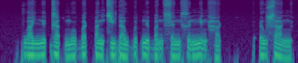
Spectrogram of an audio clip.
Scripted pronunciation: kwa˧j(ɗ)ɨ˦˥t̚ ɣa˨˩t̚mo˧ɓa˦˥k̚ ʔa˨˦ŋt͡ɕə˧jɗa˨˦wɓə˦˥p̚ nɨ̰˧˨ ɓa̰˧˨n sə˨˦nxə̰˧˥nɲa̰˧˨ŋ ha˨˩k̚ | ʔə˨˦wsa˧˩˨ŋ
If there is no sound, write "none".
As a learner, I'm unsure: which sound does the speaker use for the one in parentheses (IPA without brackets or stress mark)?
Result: n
